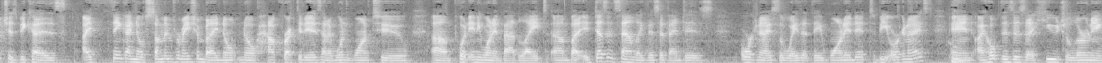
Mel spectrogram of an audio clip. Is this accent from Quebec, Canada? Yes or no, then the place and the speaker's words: no; Oshawa, Ontario, Canada; I am not native. I am from Oshawa, but I am not native.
